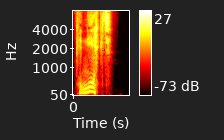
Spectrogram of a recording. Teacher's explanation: you had to start at the back of the throat with the K sound, then immediately shift forward to get to the N sound. And the vowel I was pronounced E at the time, so it was a front vowel pronounced in the front of the mouth.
